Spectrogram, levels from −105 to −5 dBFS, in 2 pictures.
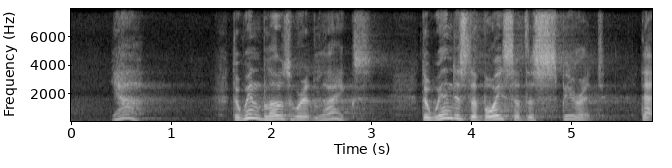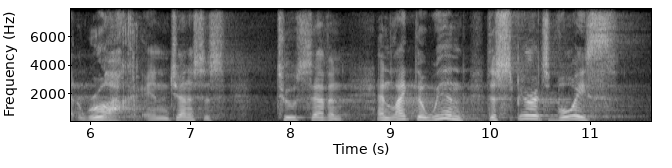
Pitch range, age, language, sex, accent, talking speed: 140-225 Hz, 50-69, English, male, American, 140 wpm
